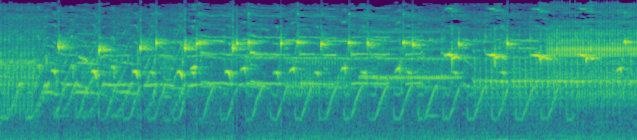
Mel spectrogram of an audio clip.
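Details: Song of a waterslager canary: rapid repeated dipping, gurgling notes like bubbling water, delivered in a fast regular run, ending in a brighter sustained trill.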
